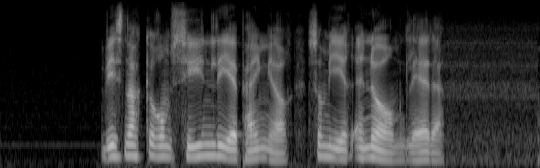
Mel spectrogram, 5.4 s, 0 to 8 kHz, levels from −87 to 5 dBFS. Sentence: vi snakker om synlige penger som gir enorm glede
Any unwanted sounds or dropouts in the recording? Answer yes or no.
no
